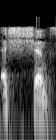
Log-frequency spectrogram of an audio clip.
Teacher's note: You don't say Al-Shams, you say Ash-Shams. You double the sun letter and you merge the Lam into it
